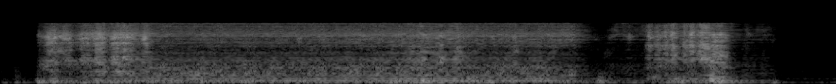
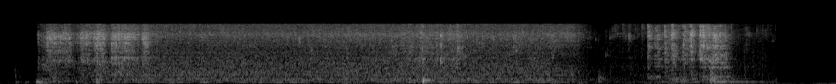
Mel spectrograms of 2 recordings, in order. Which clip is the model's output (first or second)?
first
